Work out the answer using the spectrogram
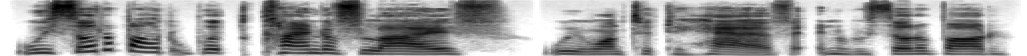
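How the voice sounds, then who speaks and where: A woman in her thirties speaks with a slightly low voice, unhurried and reflective. She answers as an interview guest and is recorded close and dry, with no room sound. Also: very animated, no room sound. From Argentina. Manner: measured and thoughtful, with some fillers and light laughs. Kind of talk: casual interview storytelling.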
